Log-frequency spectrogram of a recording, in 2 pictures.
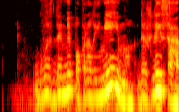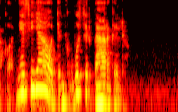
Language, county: Lithuanian, Vilnius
